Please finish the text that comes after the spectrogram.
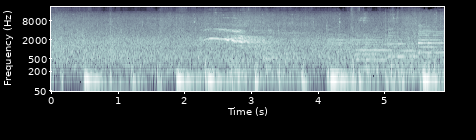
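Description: Horse in Red Dead Redemption 2, a fairly faint whinny rising over the sound of hooves that clop in uneven bursts, with outdoor rustling behind.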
